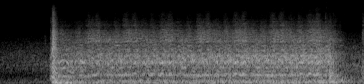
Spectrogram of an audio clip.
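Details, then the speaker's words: 1986 Ford F-150 with 5.0 L V8: cranks steadily for about three seconds but never fires, then the starter stops; crank-no-start, fuel gauge near empty. "so now I'm going to confirm the customer's complaint we're going to crank the engine so as you can hear the engine cranks but it doesn't start"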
